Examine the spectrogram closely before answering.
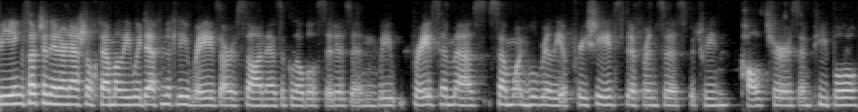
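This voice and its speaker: A woman at a medium pitch with a German accent, monotone and flat, very fast with hardly any pauses. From Germany. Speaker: school board candidate, HR director. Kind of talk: candidate speech at online forum.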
